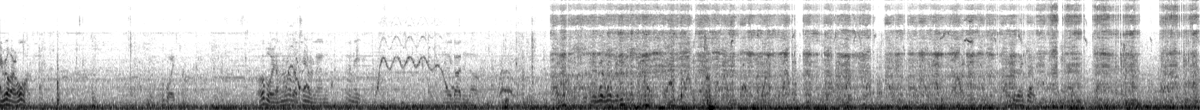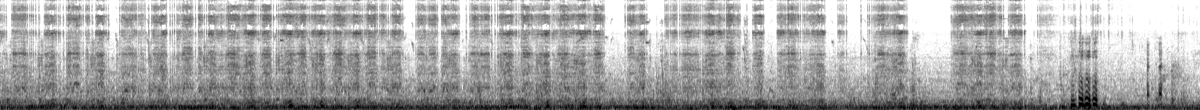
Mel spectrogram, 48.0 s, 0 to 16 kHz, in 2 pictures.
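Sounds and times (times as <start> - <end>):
fishing reel winding: 11.0 - 42.2, 43.0 - 46.0.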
